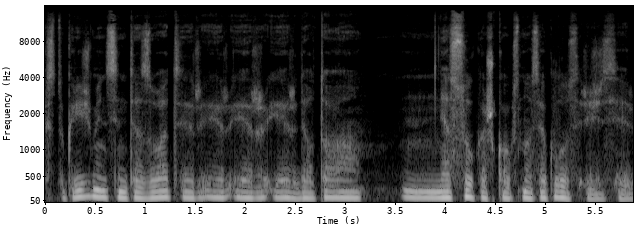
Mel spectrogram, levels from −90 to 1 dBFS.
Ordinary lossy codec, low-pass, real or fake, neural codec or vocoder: MP3, 96 kbps; 14.4 kHz; fake; vocoder, 48 kHz, 128 mel bands, Vocos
